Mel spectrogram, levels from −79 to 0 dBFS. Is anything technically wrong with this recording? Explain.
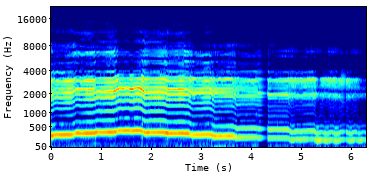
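Yes, the music has timing faults. At 4.10 s and again at 5.81 to 5.91 s there is a short stall from a late packet: the jitter buffer ran dry, so the last sound is held for about 26 ms and then 87 ms before continuing. A spectrogram shows flat, smeared columns there. From 4.16 to 4.34 s a call audio freeze stretches the sound into a fading buzz for 170 ms without reaching silence, likely from packets delayed in transit. The waveform shows a repeating, decaying pattern before the music resumes unbroken.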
